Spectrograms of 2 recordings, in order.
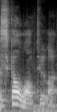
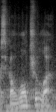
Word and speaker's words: Skulltula: correct uh these things this is a skull wall tula or a skull wall chula you know it depends on whether you pronounce it like tarantula or not oh no yeah it's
